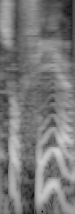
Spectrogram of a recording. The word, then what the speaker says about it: SFIA: É, se, se lê Sofia, mas se escreve S-F-I-A, não tem o O.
